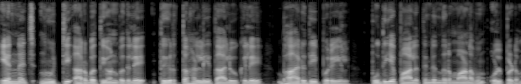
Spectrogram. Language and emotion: Malayalam, neutral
